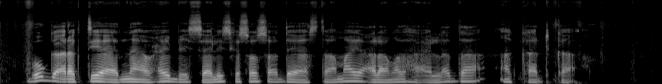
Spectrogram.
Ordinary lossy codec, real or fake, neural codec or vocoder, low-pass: none; fake; vocoder, 44.1 kHz, 128 mel bands every 256 samples, BigVGAN v2; none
